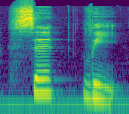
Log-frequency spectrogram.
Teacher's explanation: silly 这个词尾部应该是一个 e,是紧音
